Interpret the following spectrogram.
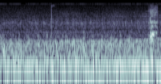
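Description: A steady low hum with no speech, and one faint click about two-thirds of a second in.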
